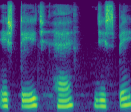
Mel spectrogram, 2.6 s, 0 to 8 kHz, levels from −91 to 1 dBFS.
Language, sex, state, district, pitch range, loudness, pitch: Hindi, female, Bihar, Patna, 160-185 Hz, -16 LUFS, 165 Hz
